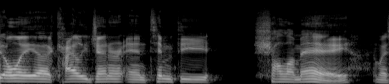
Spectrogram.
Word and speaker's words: Chalamet: It was literally only Kylie Jenner and Timothy Chalamet. Am I saying that right this time? I do believe a much better pronunciation that time than Chalamet.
